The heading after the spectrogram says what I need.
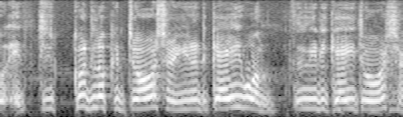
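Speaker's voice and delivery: high-pitched, cheeky phone greeting; hammed-up teasing introduction; playful self-announcement.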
